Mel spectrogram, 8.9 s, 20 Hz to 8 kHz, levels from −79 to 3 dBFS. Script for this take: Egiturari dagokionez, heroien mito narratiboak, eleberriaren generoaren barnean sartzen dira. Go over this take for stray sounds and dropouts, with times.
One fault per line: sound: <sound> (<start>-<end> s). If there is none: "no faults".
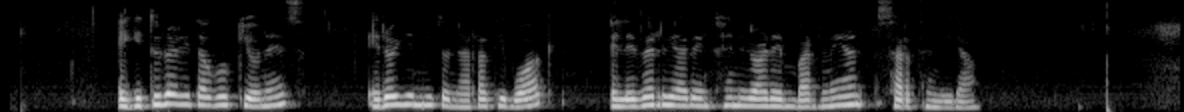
no faults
